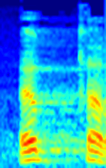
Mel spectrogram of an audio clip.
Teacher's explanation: ما تقدرش تنطق بالتاء بعد الضاد، فقلبت التاء طاء · Term: تقلب التاء طاء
